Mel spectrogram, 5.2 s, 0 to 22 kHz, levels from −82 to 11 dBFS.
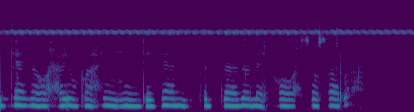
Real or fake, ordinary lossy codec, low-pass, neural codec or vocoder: real; none; 9.9 kHz; none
